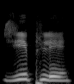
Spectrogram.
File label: "zhip", Archi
